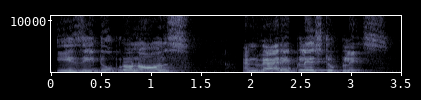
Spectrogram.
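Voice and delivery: key points read out very slowly; slow dictation. Real, not acted. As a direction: stretch each word out for students taking notes. Teacher dictating key points to class. (धीरे-धीरे लिखवाते हुए)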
